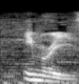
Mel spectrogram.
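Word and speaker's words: Emreis: Um, yeah, Petus Reborn from Emmery. E M R E I S. That's how you pronounce it.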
